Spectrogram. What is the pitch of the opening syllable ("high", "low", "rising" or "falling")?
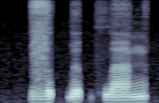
low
